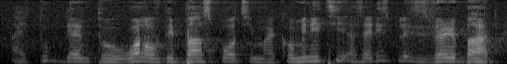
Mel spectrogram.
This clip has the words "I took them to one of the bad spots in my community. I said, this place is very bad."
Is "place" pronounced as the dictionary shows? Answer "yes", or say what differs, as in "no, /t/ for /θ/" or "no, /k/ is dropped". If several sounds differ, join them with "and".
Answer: yes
